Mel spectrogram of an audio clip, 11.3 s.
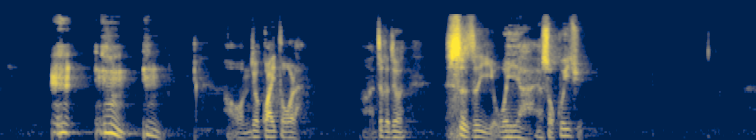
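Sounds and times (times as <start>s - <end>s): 
speech: 0.8s - 2.4s, 3.7s - 4.6s, 5.6s - 8.8s
throat-clearing coughs as a warning: 0.8s - 2.6s.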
